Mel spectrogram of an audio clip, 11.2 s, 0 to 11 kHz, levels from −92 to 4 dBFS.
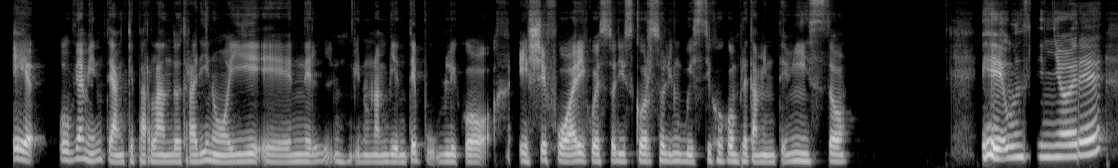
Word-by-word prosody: e 285 - +2
ovviamente 170 -2 -1
anche 135 +1 0
parlando 135 0 -1
tra 135 0 -2
di 155 +4 -1
noi 140 0 0
e 130 -1 -3
nel 140 0 -4
in 130 0 -8
un 130 - -4
ambiente 135 +3 -1
pubblico, 135 -2 -2 0.2
esce 150 +2 0
fuori 145 -1 +3
questo 140 -1 -2
discorso 145 +1 -1
linguistico 145 +1 -4
completamente 135 -2 -2
misto. 145 -1 -1 1.3
E 225 -6 +9
un 220 +2 +2
signore, 235 - +3
140 Hz, 125 wpm, -23 LUFS, 135-160 Hz, 1.3 s, E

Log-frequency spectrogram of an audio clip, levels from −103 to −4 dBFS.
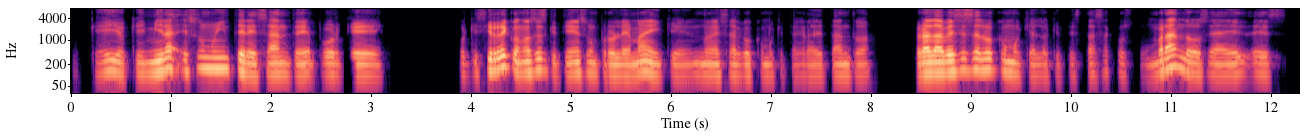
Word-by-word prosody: Okey, 130 +3 -3
okey, 115 0 -9
mira, 130 +6 +4
eso 145 +1 -5
es - - 0
muy 160 0 +2
interesante, 115 -6 0
eh, 115 - -2
porque 105 -2 -3 0.7
porque 115 +1 -17
sí 115 +5 +1
reconoces 145 -3 +3
que 115 - -12
tienes 115 +2 -4
un 120 -2 -7
problema 110 +4 0
y 110 - -3
que 105 -1 -12
no 110 +1 -7
es 105 +1 -7
algo 105 0 -7
como 105 -1 -13
que 105 - -32
te 100 - -23
agrade 105 0 -12
tanto, 105 +1 -10 0.4
pero 115 +2 +8
a - - +10
la 125 0 +10
vez 130 +3 +5
es 150 -1 -5
algo 150 -1 +2
como 125 -5 -4
que 105 - -12
a - - -9
lo 105 0 -13
que 105 - -24
te 105 +1 -24
estás 110 +1 -17
acostumbrando. 125 - 0
O 110 - -2
sea, 110 -1 -6
es 115 +2 -5
es 110 -1 -11
115 Hz, 215 wpm, -24 LUFS, 105-125 Hz, 0.7 s, a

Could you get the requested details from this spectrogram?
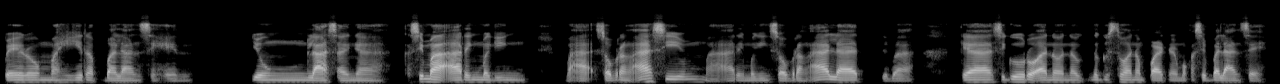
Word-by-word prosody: pero 105 0 0
mahirap 105 0 -4
balansehin 95 -1 -1 0.6
'yong 100 -1 -3
lasa 95 -1 +4
niya 95 -2 -5 0.2
kasi 130 - +4
maaaring 110 -2 +4
maging 105 -1 -6 0.3
maa - - -3
sobrang - - -1
asim, 120 -2 +3
maaaring 95 +4 -7
maging 95 0 -8
sobrang 90 -1 0
alat, 110 -4 +2 0.2
'di - - -12
ba. - - -7 0.5
Kaya 110 0 +3
siguro 115 +1 +2
ano 105 -1 -1
nag 105 0 -7
nagustuhan 110 -1 -1
ng 105 - -8
partner 100 0 -1
mo 95 - -8
kasi 100 0 +1
balanse, 95 -1 -1
105 Hz, 130 wpm, -23 LUFS, 95-110 Hz, 0.6 s, lasa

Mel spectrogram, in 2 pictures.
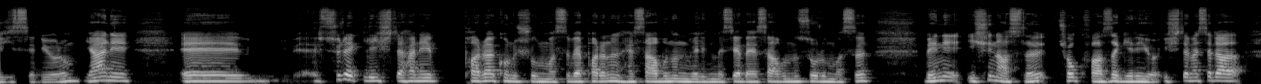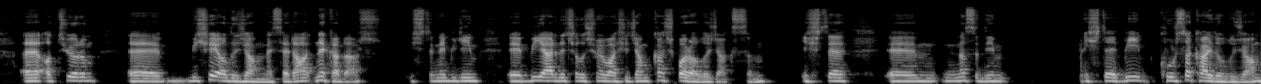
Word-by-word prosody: hissediyorum. 115 +6 -4
Yani, 165 0 +2 0.5
eee, 145 -1 +3 0.7
sürekli, 200 - -1
işte, 160 +1 -2
hani, 155 0 +1 0.2
para 160 +1 +2
konuşulması 130 -4 -2
ve 130 0 +3
paranın 140 -1 +1
hesabının 130 +1 +2
verilmesi 120 +1 -1
ya 125 -1 +2
da - - +3
hesabının 125 +1 0
sorulması, 130 +3 -1 0.5
beni 170 +5 +1
işin 145 +6 -2
aslı 130 0 0
çok 170 0 -2
fazla 130 +1 +2
geriyor. 130 -3 +1
İşte, 140 +4 -4
mesela, 165 0 +1 0.4
eee, 150 - +8
atıyorum, 170 +1 0 0.3
eee, 135 -1 +3
bir 155 +2 -5
şey 185 +6 +4
alacağım 135 -5 +2
mesela, 130 +5 +1
"Ne 190 +1 +4
kadar?" 135 +1 -2 0.3
İşte, 135 +2 -6
ne 155 0 +1
bileyim, 155 0 +1 0.3
eee, 145 0 +2
bir 175 - 0
yerde 165 -2 +4
çalışmaya 155 -1 -2
başlayacağım, 145 +1 +1
"Kaç 185 +1 -3
para 135 -5 +5
alacaksın?" 120 +2 -3 0.3
İşte, 150 +3 0 0.3
emm, 145 0 +1
nasıl 155 -1 -2
diyeyim, 145 0 -2 0.7
işte 150 +2 0
bir 175 -2 -1
kursa 175 +2 -1
kaydolacağım, 130 -4 +2
145 Hz, 125 wpm, -23 LUFS, 130-160 Hz, 0.7 s, eee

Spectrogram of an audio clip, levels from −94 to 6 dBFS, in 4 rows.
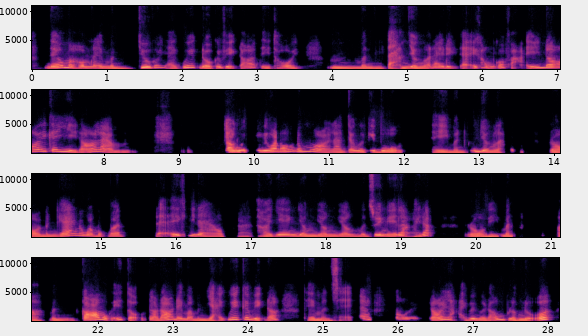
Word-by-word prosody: nếu 245 +4 +4
mà 300 -3 +4
hôm 230 0 0
nay 220 -2 -1
mình 180 -6 -2
chưa 265 -1 +8
có 285 - -1
giải 275 -11 -6
quyết 315 +6 +3
được 195 -5 +3
cái 255 - 0
việc 220 -4 0
đó, 240 +6 -5
thì 195 -6 -4
thôi, 210 -2 -4 0.3
ừm, 185 -1 -1
mình 175 -2 -2
tạm 190 +5 -1
dừng 200 -4 +3
ở 190 +4 -3
đây 245 0 -1
đi 225 -1 -1
để 255 - -3
không 245 -4 -4
có 270 - -2
phải 240 +3 -1
nói 280 +7 +3
cái 315 -3 +1
gì 250 -8 +4
đó 275 - -1
làm 95 - -3 1.3
cho 245 0 +8
người 245 -4 +7 0.2
kia 245 -1 +6
quá 265 +2 +5
đáng 275 +3 0
đúng 285 +2 +2
rồi, 230 -11 -1
làm 190 -1 -4
cho - - -1
người 210 -3 +2
kia 235 - 0
buồn. 195 -5 +3 0.4
Thì 185 -3 -2
mình 175 -1 -3
cứ 250 - -12
dừng 225 -6 +4
lại, 190 -3 -4 0.6
rồi 180 -3 0
mình 175 0 -4
gác 230 - 0
nó 290 - -2
qua 250 -3 +1
một 190 -3 -6
bên, 210 -1 -2 0.4
để 345 -7 +1
khi 260 -4 0
nào 175 -6 -2 0.2
mà 160 0 -14
thời 195 -3 -3
gian 220 +2 +2
dần 190 -4 +1
dần 175 -1 -2
dần 175 -1 -4
mình 175 -1 -5
suy 250 +9 +4
nghĩ 205 -3 +1
lại 235 -8 -1
đó, 275 - +1 0.5
rồi 175 -2 -2 0.2
mình, 180 -2 -2 0.6
à, 185 -4 -4
mình 180 -1 -5
có 235 +5 +7
1 270 -6 +2
ý 275 +1 -2
tưởng - - -3
nào 230 -6 -1
đó 240 +7 +2
để 230 -3 0
mà 225 -2 -1
mình 175 -2 -3
giải 175 +4 -3
quyết 315 +5 +3
cái 310 -3 +2
việc 215 -7 +2
đó, 230 +4 -1 0.4
thì 200 -1 0
mình 175 -2 -2
sẽ 165 - -13 0.6
ngồi 180 -2 -5 0.3
nói 220 +6 +2
lại 240 -7 -5
với 230 +2 +4
người 205 -4 0
đó 190 +7 -3
1 260 -1 +2
lần 195 -2 +1
nữa, 245 - +6
215 Hz, 210 wpm, -24 LUFS, 180-250 Hz, 1.3 s, chưa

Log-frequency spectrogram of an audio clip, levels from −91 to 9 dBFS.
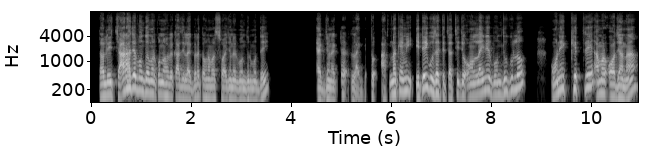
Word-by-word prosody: তাহলে 140 +2 +1
এই 155 - 0
৪০০০ 225 -2 +7
বন্ধু 180 -2 0
আমার 160 -2 +1
কোনভাবে 145 -3 0
কাজে 120 -1 -2
লাগবে 110 +1 -3
না। - - -3
তখন 120 -1 -3
আমার 120 -1 -3
৬ 115 -2 -3
জনের 115 -2 -1
বন্ধুর 110 0 -2
মধ্যেই 130 - -3 1.1
একজন 110 +3 -3
একটা - - -7 0.2
লাগবে। - - -8
তো - - -1 0.2
আপনাকে 165 +4 0
আমি 190 +1 0 0.2
এটাই 220 +9 +5
বুঝাইতে 165 -4 +3
চাচ্ছি 155 - -2
যে, 150 - +1
অনলাইন 160 +5 +1
এর 195 - 0
বন্ধুগুলো 185 +8 0 0.7
অনেক 205 +7 +1
ক্ষেত্রে 215 +1 0 0.2
আমার 165 +1 +2 0.2
অজানা। 125 0 +2
155 Hz, 175 wpm, -23 LUFS, 120-185 Hz, 1.1 s, ৪০০০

